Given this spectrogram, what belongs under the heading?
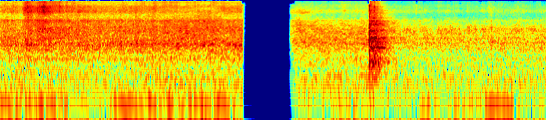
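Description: Chicken is stirred into sautéed onion and garlic in a pan for tinola, giving a close, steady sizzling hiss with a short silent gap and a sharp utensil clatter on the pan.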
